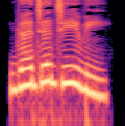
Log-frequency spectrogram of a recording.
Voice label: "ಗಜಾಜೀವ", Kannada

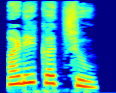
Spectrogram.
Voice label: "ಅಡಿಕಚ್ಚು", Kannada

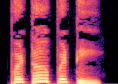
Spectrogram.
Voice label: "ಪಡುಪಾಟು", Kannada

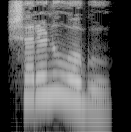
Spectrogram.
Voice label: "ಶರಣುವೊಗು", Kannada

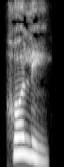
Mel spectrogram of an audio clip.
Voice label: "ಹೊಲಿ", Kannada

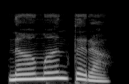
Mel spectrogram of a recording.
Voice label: "ನಾಮಾಂತರ", Kannada

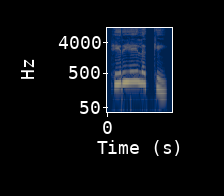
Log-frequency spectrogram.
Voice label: "ಹಿರಿಯೇಲಕ್ಕಿ", Kannada

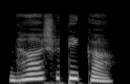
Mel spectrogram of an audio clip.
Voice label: "ಧಾಷ್ರ್ಟಿಕ", Kannada

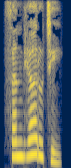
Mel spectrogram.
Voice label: "ಸಂಧ್ಯಾರುಚಿ", Kannada

